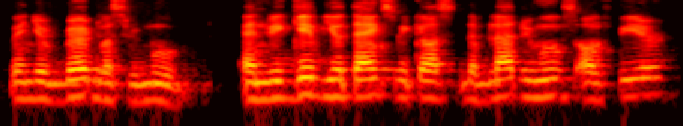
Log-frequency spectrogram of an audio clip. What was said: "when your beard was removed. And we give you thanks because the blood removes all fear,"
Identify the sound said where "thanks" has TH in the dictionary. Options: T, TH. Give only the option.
T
